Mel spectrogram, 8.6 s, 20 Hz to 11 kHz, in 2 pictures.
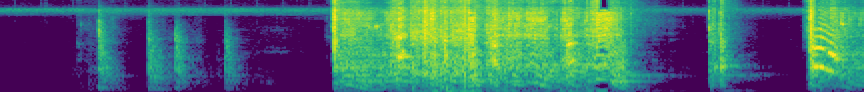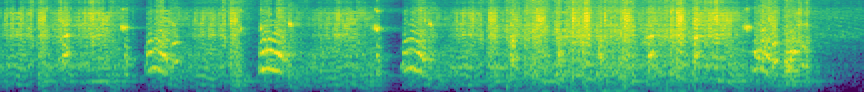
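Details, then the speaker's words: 1978 Ford Fairmont station wagon cranking after sitting 35 years, plugs cleaned, weak battery: uneven cranking with high chirping squeak each turn; owner wonders if main or rod bearing. "it sure wants to start y'all hear that squeaking I'm wonder if that's like a main bearing or something rod bearing"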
